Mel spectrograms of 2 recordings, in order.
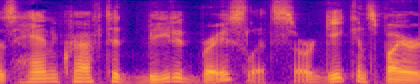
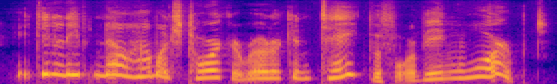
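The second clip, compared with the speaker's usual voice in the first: mock outrage, pitched far higher and louder; outraged rant; 4 dB louder than usual. Letter writer fumes at her mechanic, mock outrage. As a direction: play the wronged crank blowing up.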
